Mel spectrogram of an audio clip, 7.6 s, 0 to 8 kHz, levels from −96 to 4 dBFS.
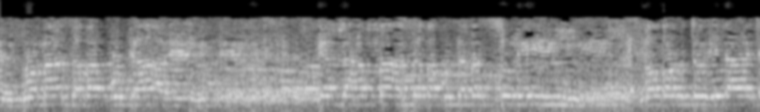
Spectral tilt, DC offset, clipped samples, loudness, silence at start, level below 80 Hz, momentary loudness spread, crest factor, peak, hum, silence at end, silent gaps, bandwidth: -8 dB/octave; under 0.1%; under 0.1%; -14 LUFS; 0 s; -44 dBFS; 2 LU; 12 dB; -2 dBFS; none; 0 s; none; 5 kHz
